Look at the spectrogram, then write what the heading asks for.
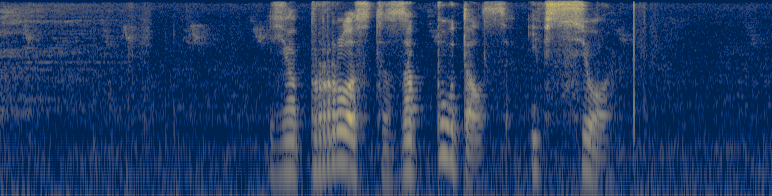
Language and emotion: Russian, angry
